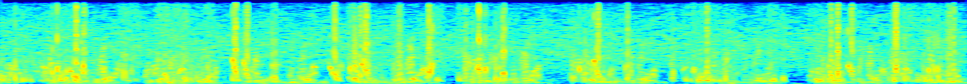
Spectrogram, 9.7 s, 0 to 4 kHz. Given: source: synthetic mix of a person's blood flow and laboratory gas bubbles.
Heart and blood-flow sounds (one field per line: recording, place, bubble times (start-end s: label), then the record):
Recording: Doppler ultrasound of blood flow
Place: precordium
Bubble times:
0.00-0.91 s: bubbles
1.19-1.41 s: bubbles
1.55-2.14 s: bubbles
2.30-2.56 s: bubbles
2.67-2.81 s: bubbles
3.28-3.79 s: bubbles
3.92-4.05 s: bubbles
4.24-4.45 s: bubbles
4.57-5.16 s: bubbles
5.68-6.15 s: bubbles
6.23-6.35 s: bubbles
6.69-7.42 s: bubbles
7.68-7.90 s: bubbles
8.09-8.60 s: bubbles
8.87-9.63 s: bubbles
From the record:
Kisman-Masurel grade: 342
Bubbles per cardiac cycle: rolling drumbeat, 9 or more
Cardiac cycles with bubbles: 100%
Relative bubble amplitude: moderate (0.250 to 0.450)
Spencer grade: 3 (all of the cardiac periods contain showers or single bubble signals, but not dominating or overriding the cardiac motion signals)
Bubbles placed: only in the low amplitude regions of the cardiac cycle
